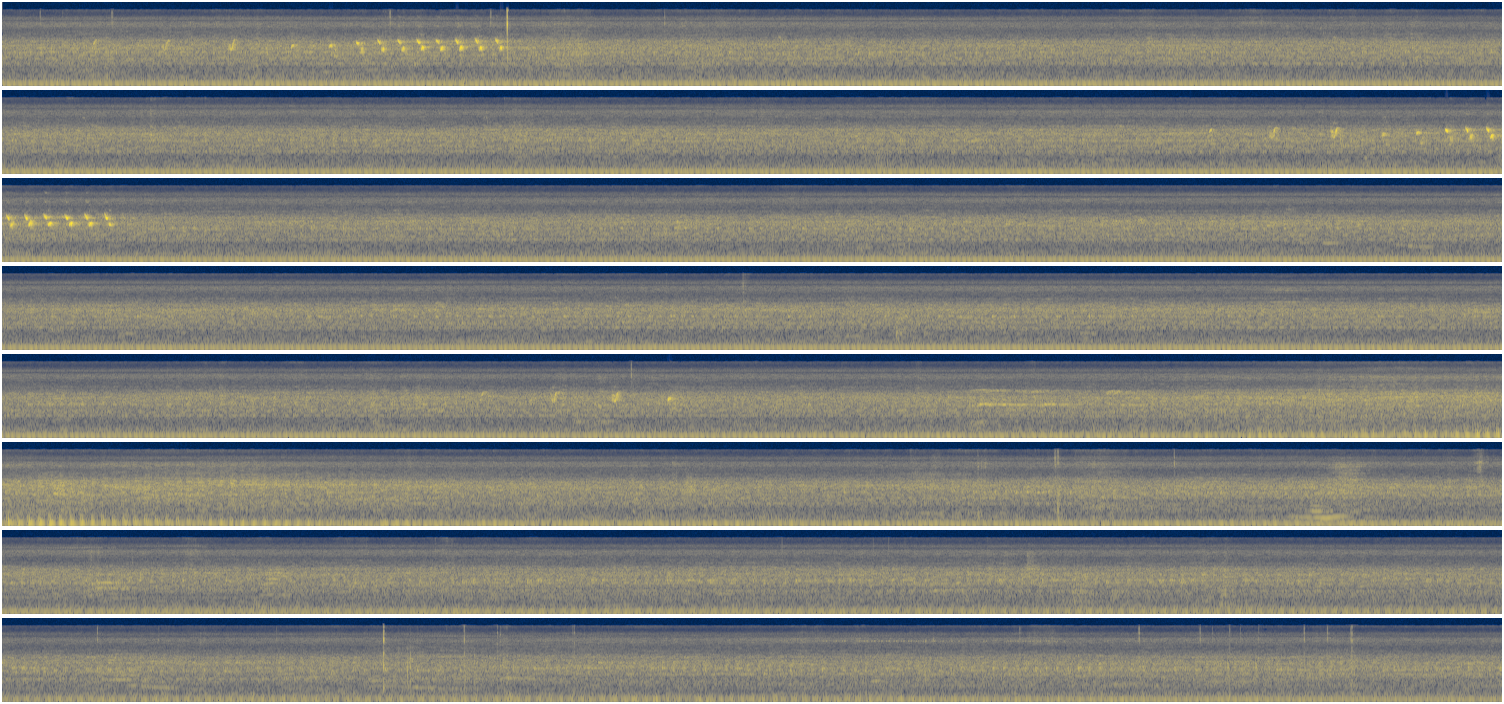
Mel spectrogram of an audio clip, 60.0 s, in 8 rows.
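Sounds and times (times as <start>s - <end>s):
steady low hum: 0.0s - 60.0s
bird chirping calls: 0.2s - 2.7s, 12.9s - 15.8s, 32.0s - 33.6s, 34.8s - 35.9s.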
